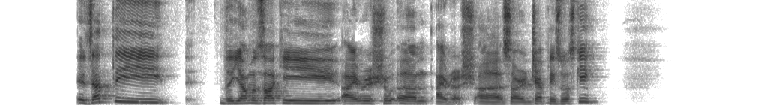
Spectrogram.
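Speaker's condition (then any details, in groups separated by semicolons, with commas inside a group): No condition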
